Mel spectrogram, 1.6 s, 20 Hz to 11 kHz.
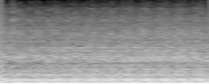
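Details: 1950 Chevy Deluxe just rewired from 6 V to 12 V with a one-wire alternator: low, steady idle with an even beat and no misses or knocks. The gauge shows a strong charge; engine running healthy.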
